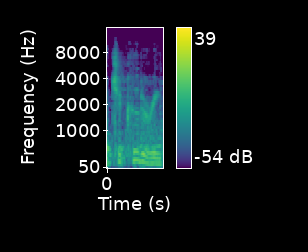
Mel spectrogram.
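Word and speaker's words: charcuterie: it's kind of it's kind of um a chakutari tray hey i said it right never say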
